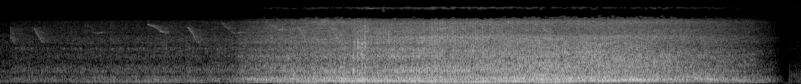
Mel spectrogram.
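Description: A vehicle engine running close by: faint bird chirps at first, then about two and a half seconds in the engine noise swells up and runs loud and steady, fading just before the end.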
